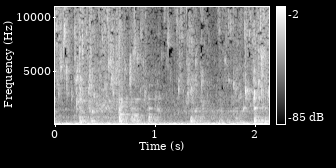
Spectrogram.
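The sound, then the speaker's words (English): Sloshing and swishing of water as a hand swirls pre-soaked rice around in a bowl, with soft rhythmic splashes and trickles and no talking. “And I'm going to do one more swirl just because it's very satisfying to do that. I do it with hand.”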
